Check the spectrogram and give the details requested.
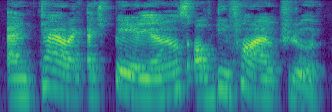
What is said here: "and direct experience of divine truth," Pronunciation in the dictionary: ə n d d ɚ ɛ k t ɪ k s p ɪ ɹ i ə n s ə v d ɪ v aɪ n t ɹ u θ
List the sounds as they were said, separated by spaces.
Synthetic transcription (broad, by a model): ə n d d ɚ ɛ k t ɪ k s p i ɹ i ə n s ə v d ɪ f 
